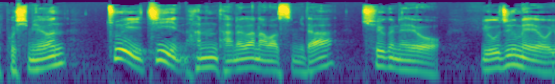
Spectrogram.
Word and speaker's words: 最近: 두 번째 진이 너무 낮은 데서 시작했어요. 最近 이 정도 했는데 사성을 같이 살려보세요. 最近. 자, 선생님 발음을 다시 들어보겠습니다. 最近,最近. 네, 들어보시면 最近 이게 아니라 最近 하고 사성이 똑같이 살아있다는 걸 알 수 있고 경우에 따라서는 진의 강세가 갑니다.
